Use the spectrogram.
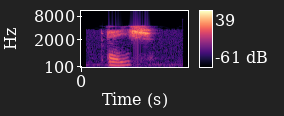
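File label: "eich", Alsatian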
